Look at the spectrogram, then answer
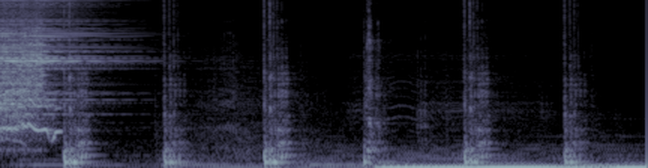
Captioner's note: sudden screeching music; soft tense music; object thudding rhythmically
